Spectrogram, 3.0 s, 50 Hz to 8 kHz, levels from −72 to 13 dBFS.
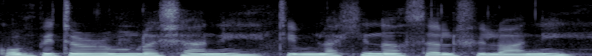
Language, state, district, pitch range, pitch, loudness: Sumi, Nagaland, Kohima, 195-210 Hz, 205 Hz, -13 LUFS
